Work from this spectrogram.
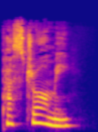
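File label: "pastrami", British English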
